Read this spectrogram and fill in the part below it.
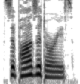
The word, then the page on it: suppositories: British English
